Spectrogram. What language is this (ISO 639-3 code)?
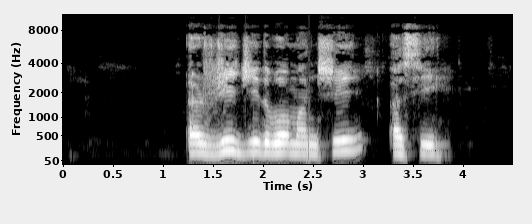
bsh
